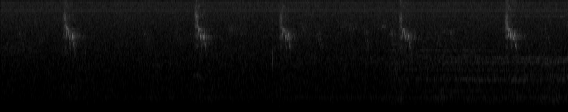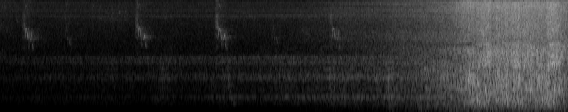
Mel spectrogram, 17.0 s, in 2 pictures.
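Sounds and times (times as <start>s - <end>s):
distant train hum: 6.2s - 17.0s
faint high bird chirp: 7.6s - 9.6s.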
